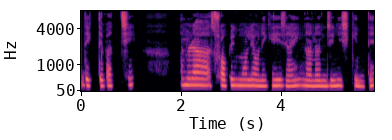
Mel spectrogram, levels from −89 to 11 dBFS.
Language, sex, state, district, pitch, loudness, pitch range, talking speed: Bengali, female, West Bengal, Kolkata, 220 Hz, -22 LUFS, 210-240 Hz, 110 wpm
